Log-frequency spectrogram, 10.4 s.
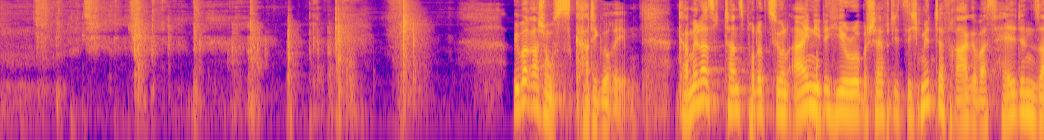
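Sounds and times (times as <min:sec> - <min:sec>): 
paper envelope being opened: 0:00.4 - 0:04.4
speech: 0:05.2 - 0:10.4.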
